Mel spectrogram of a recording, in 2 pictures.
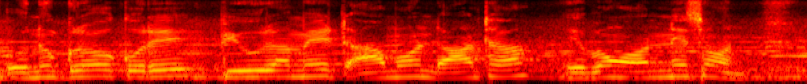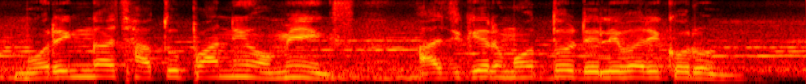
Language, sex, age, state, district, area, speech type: Bengali, male, 45-60, West Bengal, Jhargram, rural, read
